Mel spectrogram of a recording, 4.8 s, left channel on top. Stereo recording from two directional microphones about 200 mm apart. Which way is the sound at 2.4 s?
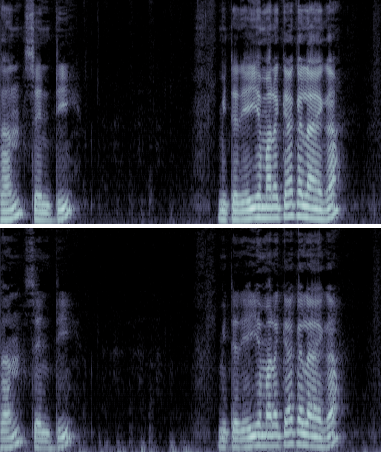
55° left (ahead or behind).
